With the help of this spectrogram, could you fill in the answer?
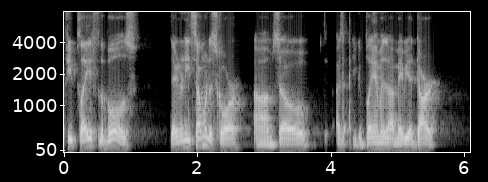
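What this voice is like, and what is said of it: Hoarse, congested voice. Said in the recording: “I'm starting to get my hoarse, my nose stuffed.”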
